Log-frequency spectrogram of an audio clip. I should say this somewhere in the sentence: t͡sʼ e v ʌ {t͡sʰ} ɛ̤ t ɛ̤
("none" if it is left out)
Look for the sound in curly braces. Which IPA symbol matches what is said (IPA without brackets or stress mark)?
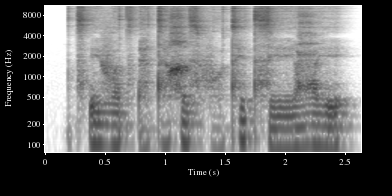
t͡sʼ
